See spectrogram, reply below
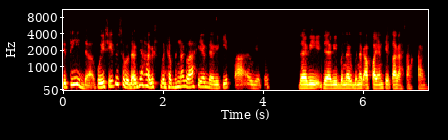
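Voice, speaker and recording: A young man with a Sundanese accent gives a chatty, animated lecture on poetry to students. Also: a little high, no echo. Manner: chatty, animated, uses fillers. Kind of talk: informal online lecture. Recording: dull dry lo-fi recording.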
